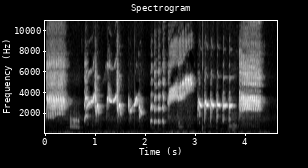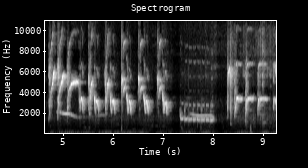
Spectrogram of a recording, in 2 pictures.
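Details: Asian pied starling singing in the morning, a lively full song packed with varied phrases, offered as a tutor for young canaries: quick whistled and chattering notes, short trills and buzzy bursts, with brief pauses and a faint low hum.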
